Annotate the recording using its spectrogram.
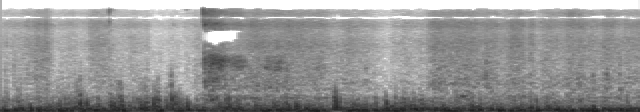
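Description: Wind buffeting the phone's microphone: a loud, steady low rumble with no let-up.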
